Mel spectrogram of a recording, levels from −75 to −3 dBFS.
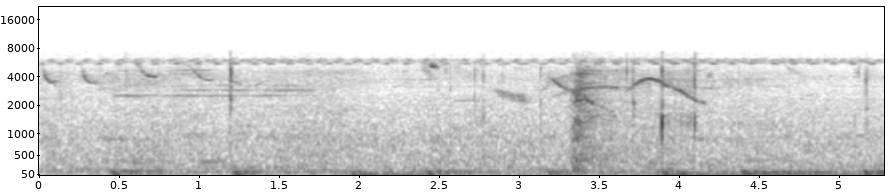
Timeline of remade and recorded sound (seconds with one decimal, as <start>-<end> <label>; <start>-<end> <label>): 0.0-0.9 remade; 0.9-1.4 recorded; 1.4-5.3 remade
